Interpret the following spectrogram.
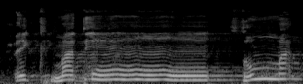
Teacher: میم مشدد ہے، اس میں غنہ ہوگا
